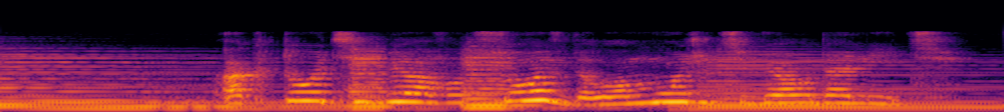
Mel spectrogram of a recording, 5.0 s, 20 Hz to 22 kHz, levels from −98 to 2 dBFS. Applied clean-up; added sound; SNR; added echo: none; Guitar; 7 dB; reverberation time 0.3 s.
